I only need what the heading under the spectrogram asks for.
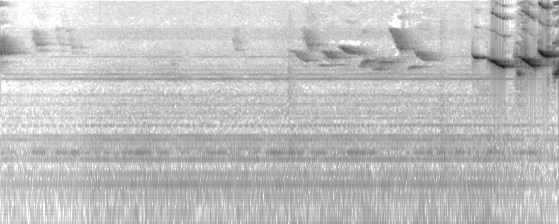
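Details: Seedeater, Yellow-bellied, first heard as soft, distant high twittering notes over a low hum, then breaking into a loud, quick, sweet warbled phrase near the end.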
